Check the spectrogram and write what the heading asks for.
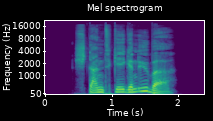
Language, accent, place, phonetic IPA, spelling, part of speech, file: German, Germany, Berlin, [ˌʃtant ɡeːɡn̩ˈʔyːbɐ], stand gegenüber, verb, De-stand gegenüber.ogg
- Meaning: first/third-person singular preterite of gegenüberstehen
